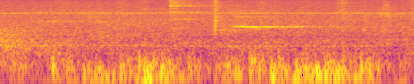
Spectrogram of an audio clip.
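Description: Faint, uneven low rumbling of church room noise, with a single sharp click about two seconds in.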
